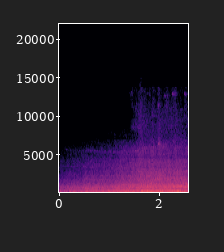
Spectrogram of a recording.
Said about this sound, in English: And so with that in mind, as another truck rumbles by,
